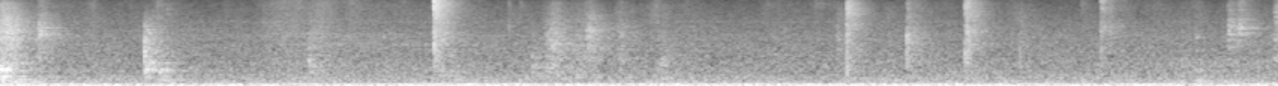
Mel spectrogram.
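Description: Faint crackles and small snaps of leaves and side shoots being stripped by hand from a wax flower stem, about seven short sounds spread through, the sharpest about two seconds in, over a low steady hum.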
